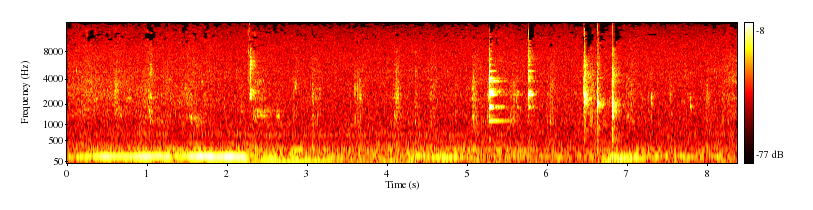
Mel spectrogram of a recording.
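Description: A closed-mouth 'mmm' hum lasting about two seconds while chewing a mouthful. A little after five seconds in, a fork clinks down onto the plate with a brief ring, followed by a few lighter taps.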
